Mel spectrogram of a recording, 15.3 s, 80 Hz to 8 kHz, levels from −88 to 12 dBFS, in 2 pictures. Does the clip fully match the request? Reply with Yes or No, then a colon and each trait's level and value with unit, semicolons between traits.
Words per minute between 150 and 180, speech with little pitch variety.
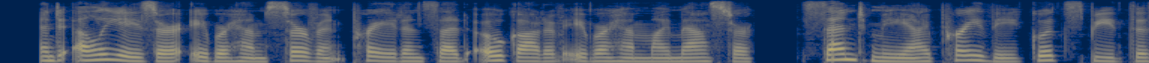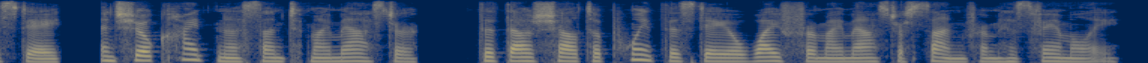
Yes: average, 170 wpm; narrow, 2.2 semitones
